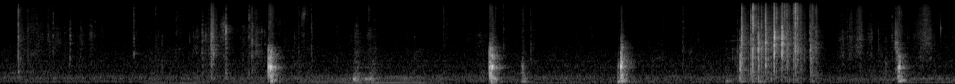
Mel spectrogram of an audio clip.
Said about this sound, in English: So now that I'm done shuffling, I'm placing the cards directly in front of myself, or if I'm reading for somebody else, in front of the querent.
